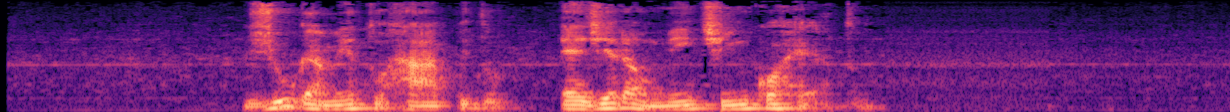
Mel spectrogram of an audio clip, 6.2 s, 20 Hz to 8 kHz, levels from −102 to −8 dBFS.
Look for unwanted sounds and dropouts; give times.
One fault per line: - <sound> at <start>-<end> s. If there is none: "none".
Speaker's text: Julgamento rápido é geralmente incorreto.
none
